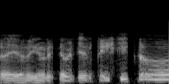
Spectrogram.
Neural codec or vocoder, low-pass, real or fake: codec, 44.1 kHz, 1.7 kbps, Pupu-Codec; 7.2 kHz; fake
